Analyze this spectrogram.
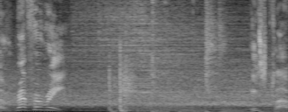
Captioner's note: hit thuds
